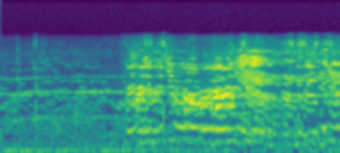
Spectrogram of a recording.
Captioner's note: crowd cheers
